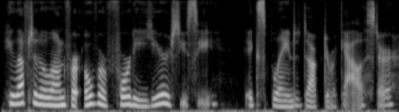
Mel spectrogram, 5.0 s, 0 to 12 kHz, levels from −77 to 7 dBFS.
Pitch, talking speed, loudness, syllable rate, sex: 220 Hz, 155 wpm, -18 LUFS, 5.0 syllables/s, female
